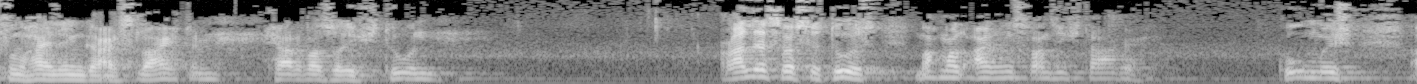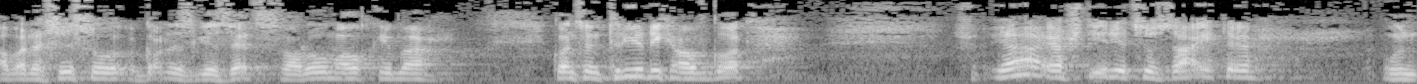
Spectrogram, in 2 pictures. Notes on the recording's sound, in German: im Gemeinde-Zentrum in Berlin aufgenommen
